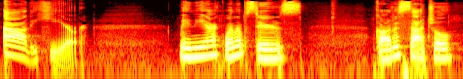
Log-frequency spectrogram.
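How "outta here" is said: put-on low, scornful kid dismissal; jeering send-off, pitched down; sneering. A narrator's reading. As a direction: sneer them out of the house. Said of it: "sneered Piper".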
